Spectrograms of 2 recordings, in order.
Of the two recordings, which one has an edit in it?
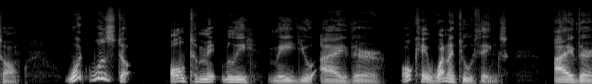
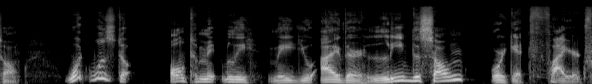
second; 1 cut; at 3.1 s

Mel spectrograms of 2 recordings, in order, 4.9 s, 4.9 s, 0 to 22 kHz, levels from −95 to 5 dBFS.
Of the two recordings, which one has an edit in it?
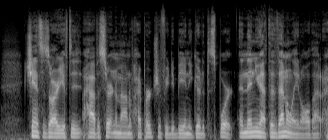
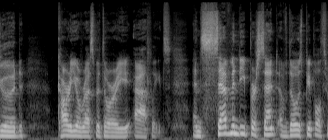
first; 2 cuts; at 1.3 s, 3.5 s

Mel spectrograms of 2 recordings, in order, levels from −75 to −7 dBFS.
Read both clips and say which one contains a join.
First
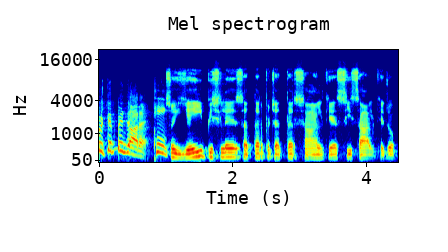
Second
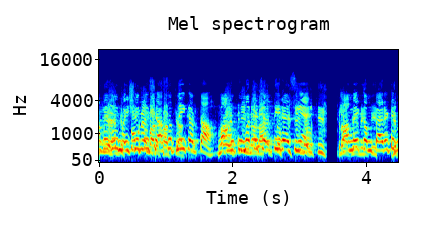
first; 1 cut; at 1.0 s

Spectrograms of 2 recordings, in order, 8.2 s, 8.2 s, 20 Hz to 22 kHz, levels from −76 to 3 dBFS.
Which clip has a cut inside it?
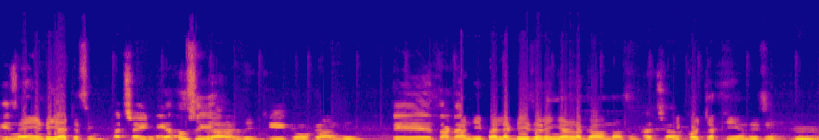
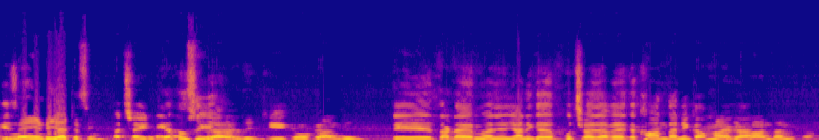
first; 1 cut; at 4.6 s

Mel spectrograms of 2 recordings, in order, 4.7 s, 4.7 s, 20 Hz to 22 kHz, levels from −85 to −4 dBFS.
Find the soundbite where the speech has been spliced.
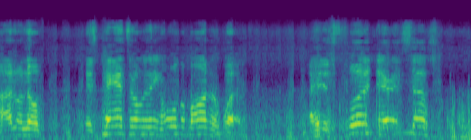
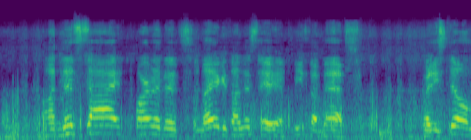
first; 1 cut; at 2.5 s

